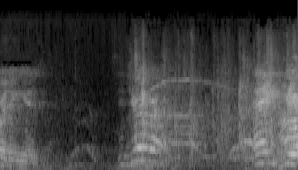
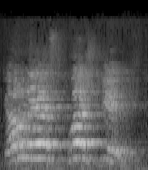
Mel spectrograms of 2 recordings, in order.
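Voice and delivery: mock stern order; 9 semitones higher, 5 dB louder, much slower than usual. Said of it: "So act like you're me".

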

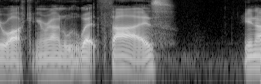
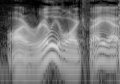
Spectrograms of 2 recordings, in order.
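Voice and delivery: put-on terrible New Zealand accent. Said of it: "That's a terrible New Zealand accent".

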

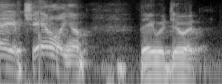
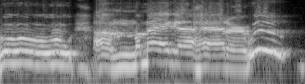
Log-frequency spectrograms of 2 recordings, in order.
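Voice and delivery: mock cheer; 6 semitones higher, slower than usual.

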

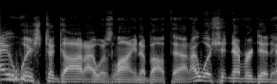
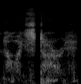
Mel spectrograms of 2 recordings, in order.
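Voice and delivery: whisper; 13 dB quieter than usual. Retold or imitated. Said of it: "She's like".

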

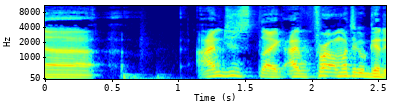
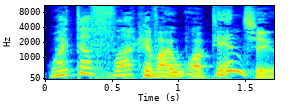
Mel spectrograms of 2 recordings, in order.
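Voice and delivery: higher, slow, awestruck; stunned disbelief; 10 semitones higher than usual. Retold or imitated. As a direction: marvel at the unreal scene. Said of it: "I'm like".

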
